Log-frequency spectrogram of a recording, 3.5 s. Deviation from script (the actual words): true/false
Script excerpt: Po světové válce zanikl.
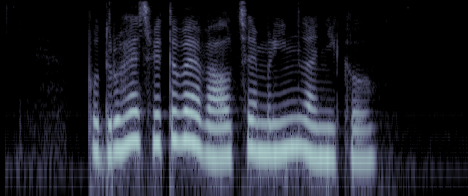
true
